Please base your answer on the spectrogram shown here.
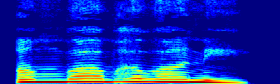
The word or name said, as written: ಅಂಬಾಭವಾನಿ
